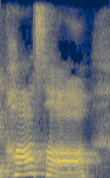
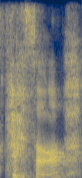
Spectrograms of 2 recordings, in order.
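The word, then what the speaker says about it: Casa: it's so funny cuz the Americans say Kasa Kasa I'm like it's Kasa anyways um um of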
